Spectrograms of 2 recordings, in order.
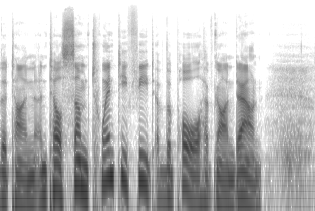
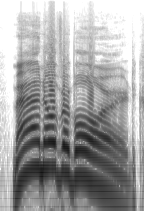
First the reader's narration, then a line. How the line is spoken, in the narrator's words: cried Dago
